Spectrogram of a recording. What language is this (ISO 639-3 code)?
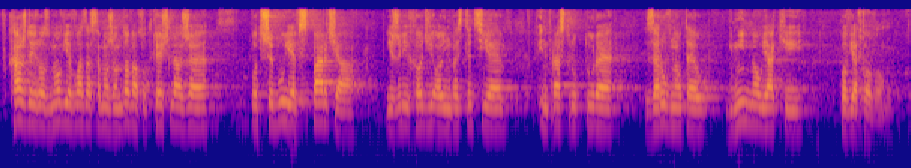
pol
